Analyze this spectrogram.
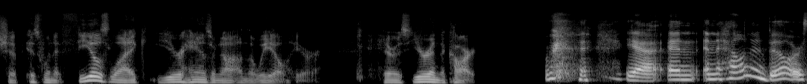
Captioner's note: laughing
